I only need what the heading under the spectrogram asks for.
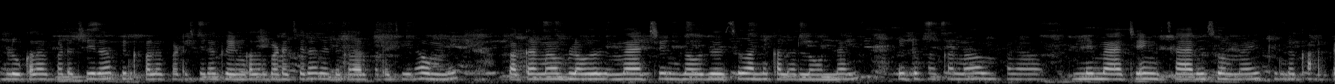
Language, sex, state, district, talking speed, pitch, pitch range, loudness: Telugu, female, Telangana, Karimnagar, 135 wpm, 245 Hz, 240-255 Hz, -29 LUFS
